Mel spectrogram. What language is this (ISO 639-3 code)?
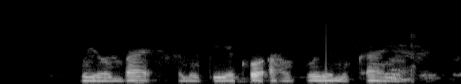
kin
